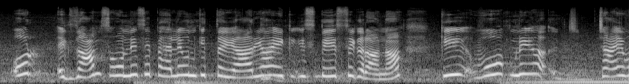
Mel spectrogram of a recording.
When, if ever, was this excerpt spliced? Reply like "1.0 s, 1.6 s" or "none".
none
